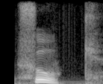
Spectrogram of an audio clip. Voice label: "chunk", swedish

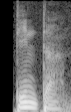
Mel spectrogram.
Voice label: ink, galician

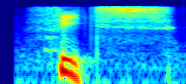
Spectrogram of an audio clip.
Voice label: "bicycle", dutch

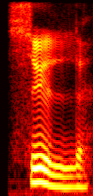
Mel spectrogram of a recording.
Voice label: "sleeper", swedish

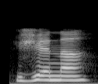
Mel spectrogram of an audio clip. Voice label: "woman", czech

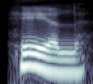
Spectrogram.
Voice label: "whole", swedish

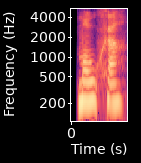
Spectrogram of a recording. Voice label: "fly", Czech

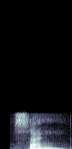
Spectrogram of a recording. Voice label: blood, catalan

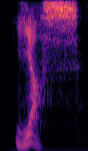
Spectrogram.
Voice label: "coat", dutch

